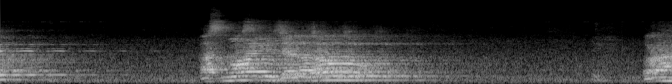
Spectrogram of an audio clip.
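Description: A man speaks with passion into a microphone, his voice echoing through a loudspeaker.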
